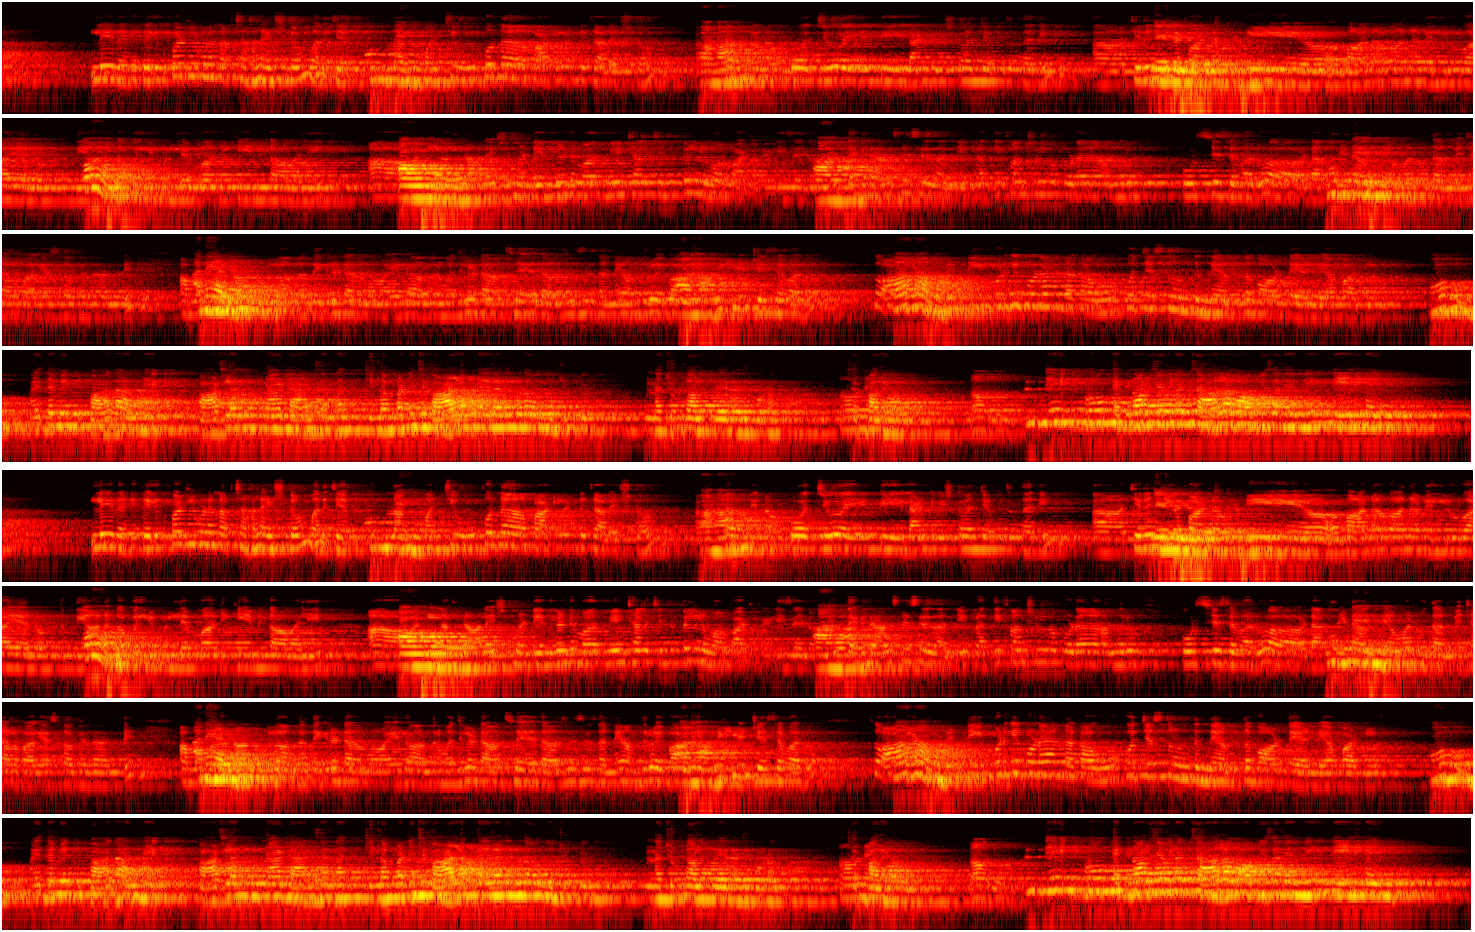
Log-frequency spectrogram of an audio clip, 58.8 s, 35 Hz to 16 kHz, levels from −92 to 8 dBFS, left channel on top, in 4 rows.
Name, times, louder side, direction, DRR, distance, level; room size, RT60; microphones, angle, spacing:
voice 1, 0.9-6.6 6.9-10.5 10.9-17.9 18.4-26.1 26.5-30.8 31.2-37.6 38.1-43.2 52.5-53.3 53.8-54.2, right 2 dB, 45° right, 2 dB, 2.9 m, -38 dB
voice 2, 3.6-4.1 7.0-7.4 11.5-12.0 12.3-12.5 15.5-15.9 18.7-19.3 22.8-23.3 28.0-28.5 31.3-31.8 36.2-36.5 38.3-38.8 43.7-44.1 44.4-45.7 46.1-49.7 49.9-50.1 50.6-51.9 52.8-53.0 54.4-58.0, equal, 5° right, -6 dB, 5.9 m, -29 dB
27.0 x 25.0 x 7.4 m, 2.6 s
head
